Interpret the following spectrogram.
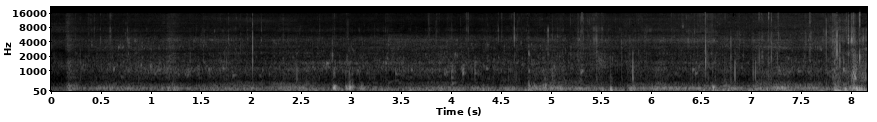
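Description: Muffled sound from a camera held underwater in shallow sea water: a steady low rumble of moving water with scattered small clicks and knocks.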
